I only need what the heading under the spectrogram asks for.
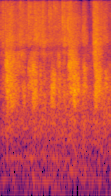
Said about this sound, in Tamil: கைத்தட்டலாம் நீங்க அவருக்கு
